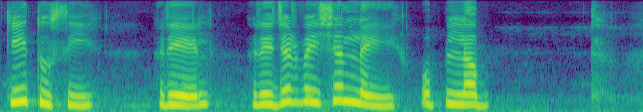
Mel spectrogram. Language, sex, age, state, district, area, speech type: Punjabi, female, 18-30, Punjab, Hoshiarpur, urban, read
